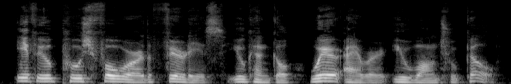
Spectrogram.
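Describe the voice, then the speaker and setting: A man's medium-pitched voice at a very slow pace, on a very clean recording with a silent background. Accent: strong Chinese. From China. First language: Chinese. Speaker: video commentator. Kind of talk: opinion monologue to camera. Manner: halting, broken English; animated.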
